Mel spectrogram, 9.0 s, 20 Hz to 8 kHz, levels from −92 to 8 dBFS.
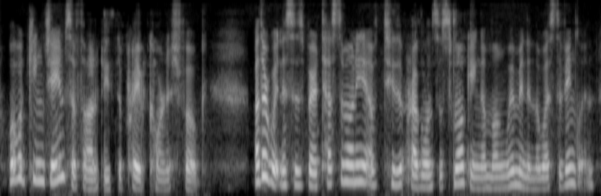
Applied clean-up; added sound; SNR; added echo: neural mask model Resemble Enhance denoiser.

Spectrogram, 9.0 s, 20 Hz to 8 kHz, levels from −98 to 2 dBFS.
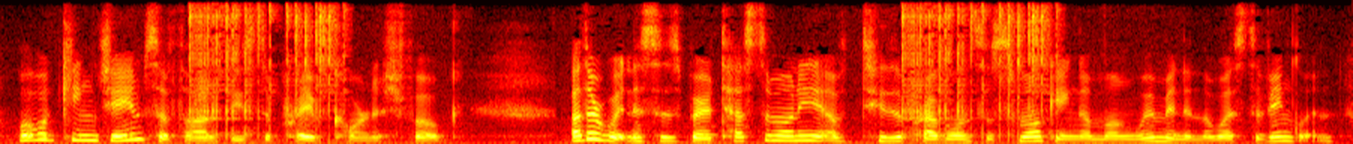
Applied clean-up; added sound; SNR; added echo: none; Fart; 12 dB; none.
